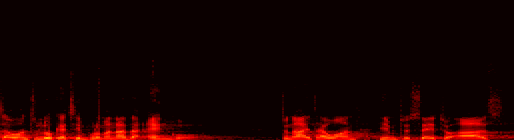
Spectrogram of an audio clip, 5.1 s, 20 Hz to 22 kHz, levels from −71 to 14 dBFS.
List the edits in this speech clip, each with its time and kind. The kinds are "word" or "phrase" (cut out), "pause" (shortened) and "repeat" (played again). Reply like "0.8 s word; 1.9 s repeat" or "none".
none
